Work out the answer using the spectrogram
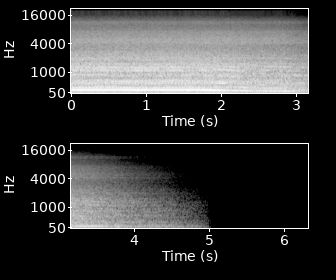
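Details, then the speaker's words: Cheap Maserati idling after refitting the thrown accessory belt despite a torn tensioner pulley, air conditioning on: smooth steady hum without squeal or chirp, then winds down to silence; no battery warning, power steering works. "It's running smooth. That's smooth. I've got no battery warning."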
